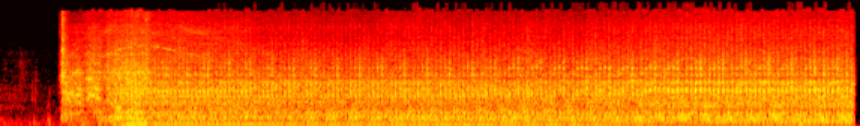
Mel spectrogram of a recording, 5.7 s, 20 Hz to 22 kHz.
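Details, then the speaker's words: VW T4 diesel van after starter motor replacement (3-bolt job; old starter was failing): short clean crank, engine catches and settles into even idle with no whine or overspin, starter engaging properly; normal cranking and start. "There you have it. No noise, no nothing."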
